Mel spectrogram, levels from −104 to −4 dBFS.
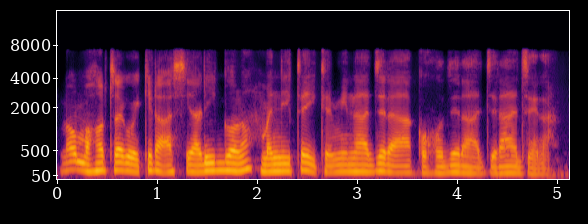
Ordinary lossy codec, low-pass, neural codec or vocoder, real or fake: none; 7.2 kHz; codec, 16 kHz, 2 kbps, X-Codec, HuBERT features, trained on general audio; fake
